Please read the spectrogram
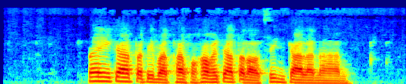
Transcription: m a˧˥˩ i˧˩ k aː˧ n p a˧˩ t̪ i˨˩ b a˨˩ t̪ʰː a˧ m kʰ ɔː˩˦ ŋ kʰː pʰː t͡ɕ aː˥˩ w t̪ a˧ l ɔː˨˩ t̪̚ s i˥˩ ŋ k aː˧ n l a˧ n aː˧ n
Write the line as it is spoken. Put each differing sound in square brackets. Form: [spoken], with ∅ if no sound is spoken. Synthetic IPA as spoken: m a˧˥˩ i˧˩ k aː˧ n p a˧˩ t̪ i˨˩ b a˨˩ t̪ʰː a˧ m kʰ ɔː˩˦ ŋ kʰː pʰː t͡ɕ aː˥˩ w t̪ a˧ l ɔː˨˩ t̪̚ s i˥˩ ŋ k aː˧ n l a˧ n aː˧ n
